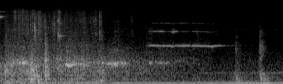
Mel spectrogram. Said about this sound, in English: The young woman's car crests a hill in nighttime LA and then pulls to a halt.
